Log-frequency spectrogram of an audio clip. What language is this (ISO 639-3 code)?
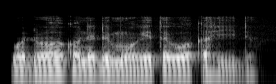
kik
